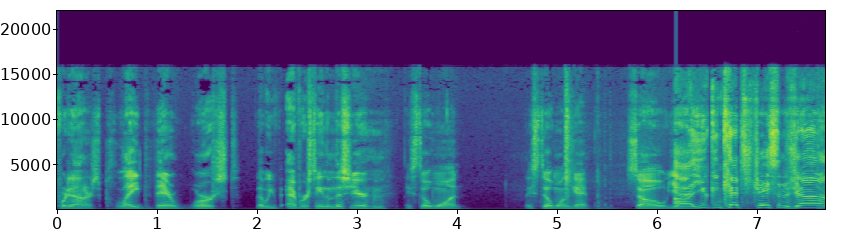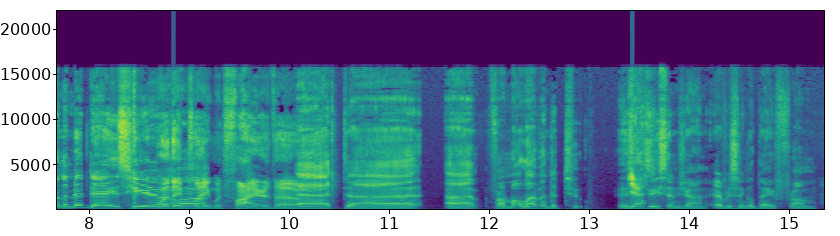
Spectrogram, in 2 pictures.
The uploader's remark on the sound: as he is driving back to Memphis from the Twin Cities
